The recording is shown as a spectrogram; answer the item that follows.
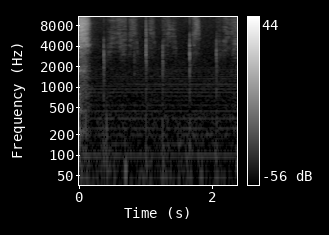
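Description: Chalk writing on a chalkboard: faint, scattered scratches and taps as symbols are written.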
